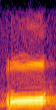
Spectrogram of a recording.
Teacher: ketika menyebutkan huruf ro itu getarannya hanya 3 kali ya. Tidak boleh banyak-banyak.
